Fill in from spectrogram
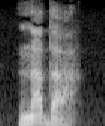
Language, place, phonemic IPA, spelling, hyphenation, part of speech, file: Occitan, Béarn, /naˈdaɾ/, nadar, na‧dar, verb, LL-Q14185 (oci)-nadar.wav
- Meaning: to swim (move through water)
